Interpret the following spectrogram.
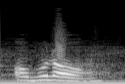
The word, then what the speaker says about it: oburo: Then you have a word called oburo, which is o wu ro.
